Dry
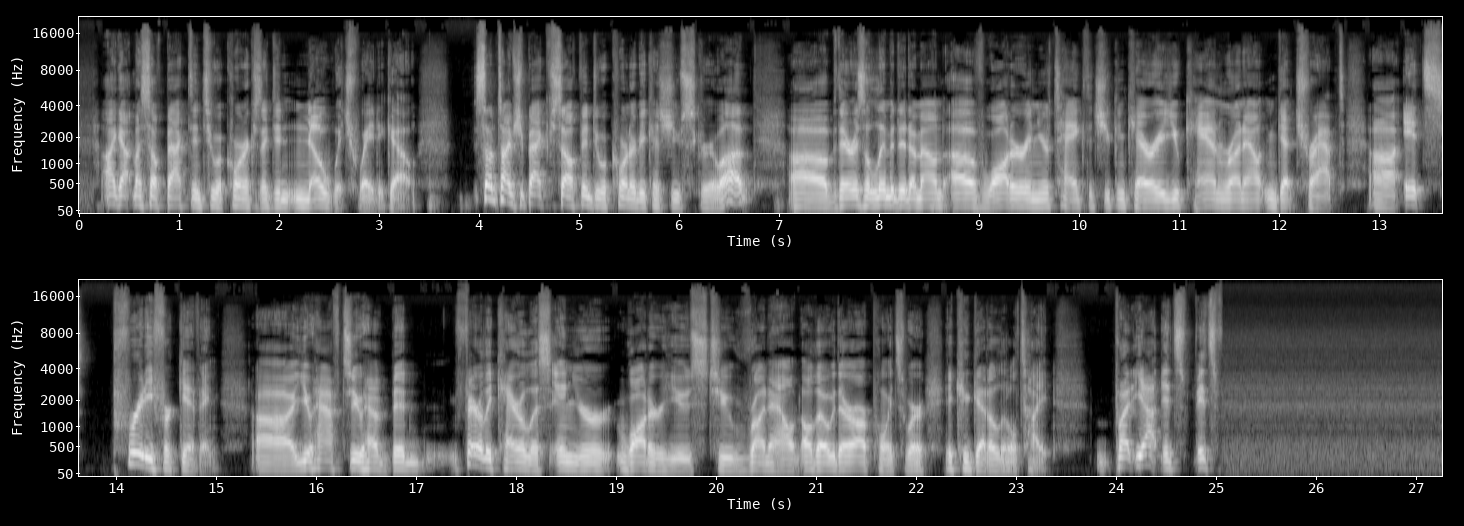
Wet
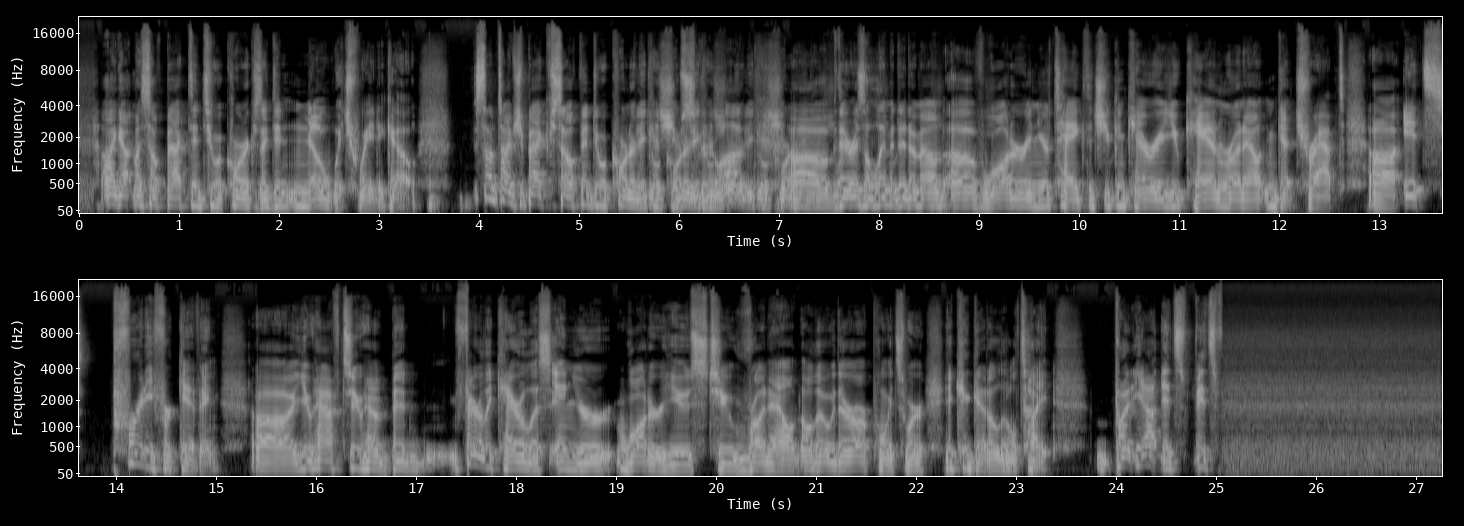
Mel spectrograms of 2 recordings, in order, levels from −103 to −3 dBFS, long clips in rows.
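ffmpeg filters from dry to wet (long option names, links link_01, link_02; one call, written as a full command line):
ffmpeg -i in.wav -filter_complex "[0:a]asplit=2[link_01][link_02];[link_02]afade=type=in:start_time=4.99:duration=0.01,afade=type=out:start_time=5.96:duration=0.01,aecho=0:1:540|1080|1620|2160|2700|3240|3780|4320|4860:0.446684|0.290344|0.188724|0.12267|0.0797358|0.0518283|0.0336884|0.0218974|0.0142333[link_03];[link_01][link_03]amix=inputs=2:normalize=0,acompressor=threshold=-30dB:ratio=6,afftfilt=real='re*lt(hypot(re,im),0.126)':imag='im*lt(hypot(re,im),0.126)':win_size=1024:overlap=0.75,volume=-2.5dB" out.wav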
